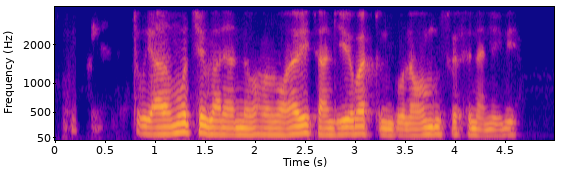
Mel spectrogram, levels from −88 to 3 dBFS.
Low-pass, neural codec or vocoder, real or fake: 3.6 kHz; codec, 16 kHz in and 24 kHz out, 0.6 kbps, FocalCodec, streaming, 2048 codes; fake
